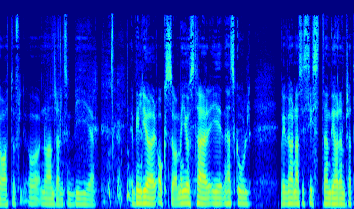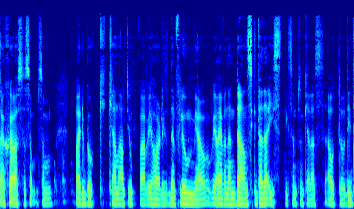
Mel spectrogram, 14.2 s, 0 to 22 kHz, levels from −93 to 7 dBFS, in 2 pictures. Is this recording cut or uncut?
cut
